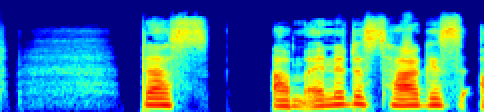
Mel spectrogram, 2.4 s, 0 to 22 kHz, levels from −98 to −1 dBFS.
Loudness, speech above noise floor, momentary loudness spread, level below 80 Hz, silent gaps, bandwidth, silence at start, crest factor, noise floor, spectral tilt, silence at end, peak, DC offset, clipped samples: -19 LUFS; 37 dB; 7 LU; -62 dBFS; 1.16-1.23 s; 13.5 kHz; 0.7 s; 20 dB; -55 dBFS; -4 dB/octave; 0.1 s; 0 dBFS; under 0.1%; under 0.1%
